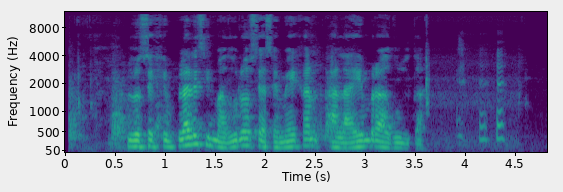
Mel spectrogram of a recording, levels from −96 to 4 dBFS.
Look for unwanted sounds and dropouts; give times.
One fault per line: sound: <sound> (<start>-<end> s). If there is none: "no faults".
sound: laugh (3.9-4.4 s)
